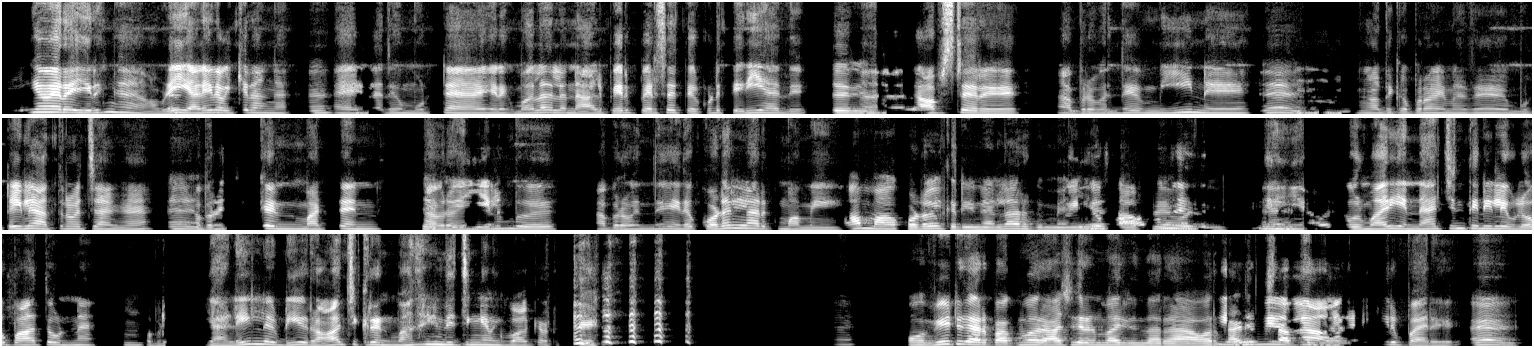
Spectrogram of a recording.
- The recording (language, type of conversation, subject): Tamil, podcast, அம்மா நடத்தும் வீட்டுவிருந்துகளின் நினைவுகளைப் பற்றி பகிர முடியுமா?
- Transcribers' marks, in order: mechanical hum; in English: "லாப்ஸ்டரு"; static; distorted speech; other background noise; chuckle; laughing while speaking: "மாதிரி இருந்துச்சுங்க எனக்குப் பாக்குறதுக்கு"; laugh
